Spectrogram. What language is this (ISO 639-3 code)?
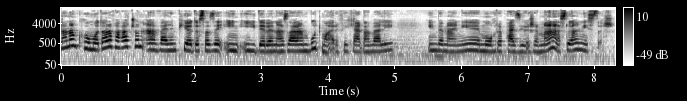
fas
